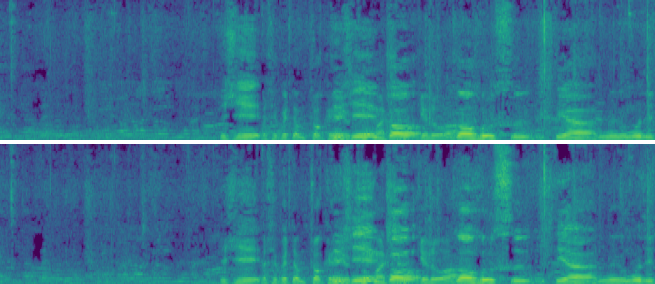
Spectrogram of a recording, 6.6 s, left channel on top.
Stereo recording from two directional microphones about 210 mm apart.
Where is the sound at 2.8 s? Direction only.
45° right (ahead or behind).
